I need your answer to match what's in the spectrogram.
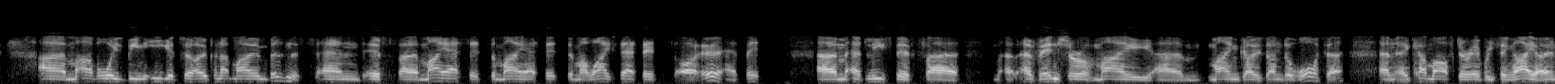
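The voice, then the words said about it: Non-Irish foreign accent. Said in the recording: “you don't have an Irish accent”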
